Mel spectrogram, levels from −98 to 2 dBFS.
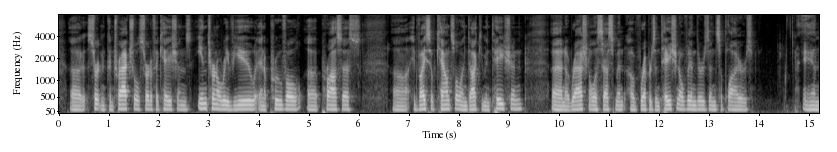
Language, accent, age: English, American, 50-69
